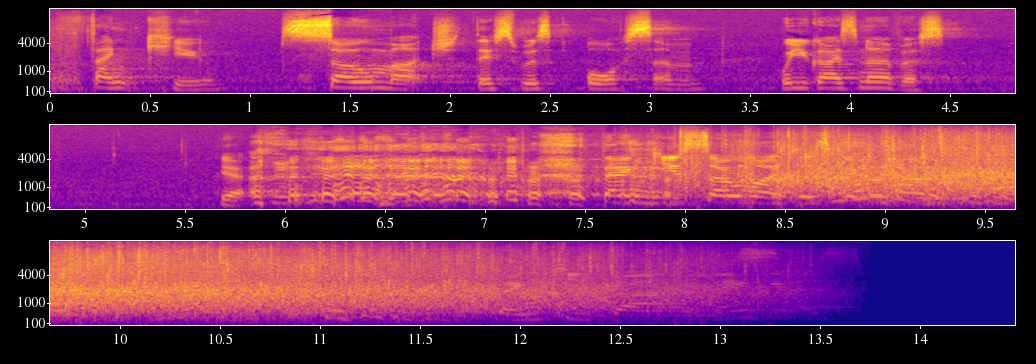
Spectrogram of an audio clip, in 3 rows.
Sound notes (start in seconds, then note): 5.8 entire panel laughs; 9.3 audience applauds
